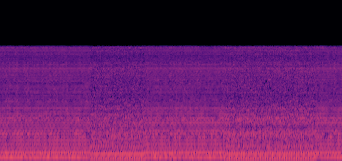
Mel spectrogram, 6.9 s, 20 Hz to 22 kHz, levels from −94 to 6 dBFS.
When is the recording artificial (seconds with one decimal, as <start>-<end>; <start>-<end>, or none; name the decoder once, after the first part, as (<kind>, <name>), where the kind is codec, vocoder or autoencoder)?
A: 0.0-1.8 (vocoder, HiFi-GAN); 2.9-4.5; 6.3-6.9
